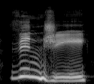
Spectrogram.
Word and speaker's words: Vinge: American English is actually her last name is pronounced vingi V and we found that out too late for the episode um so vinge isn't anything gross in British is it no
